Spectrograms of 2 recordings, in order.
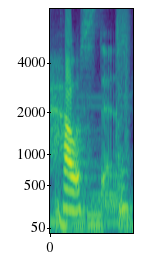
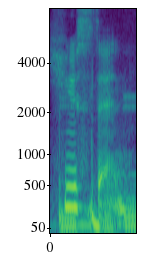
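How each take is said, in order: First: It is pronounced like the New York street name. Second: It is pronounced like the Texas city name. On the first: The speaker calls it right. "you say Houston" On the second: The speaker calls it wrong. "here in New York, you don't say Houston"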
